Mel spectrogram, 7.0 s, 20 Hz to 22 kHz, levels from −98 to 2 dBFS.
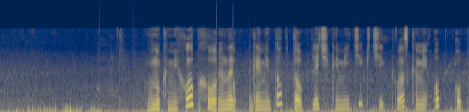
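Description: A speech clip with chunks out of order, twice: 1.5 to 2.0 s and 3.25 to 3.75 s. Each time, a 250 ms chunk arrives one chunk late and plays after its successor. Nothing is missing, but the swap jumbles the sound and leaves three hard joins.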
